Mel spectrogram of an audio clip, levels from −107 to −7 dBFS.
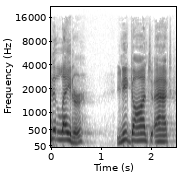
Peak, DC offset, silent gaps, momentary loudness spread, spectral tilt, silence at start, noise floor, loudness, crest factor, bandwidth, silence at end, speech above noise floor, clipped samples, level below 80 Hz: -14 dBFS; under 0.1%; none; 8 LU; -5.5 dB/octave; 0 s; -77 dBFS; -30 LUFS; 18 dB; 15.5 kHz; 0.15 s; 47 dB; under 0.1%; -68 dBFS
